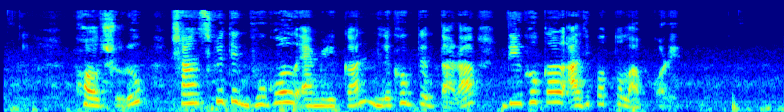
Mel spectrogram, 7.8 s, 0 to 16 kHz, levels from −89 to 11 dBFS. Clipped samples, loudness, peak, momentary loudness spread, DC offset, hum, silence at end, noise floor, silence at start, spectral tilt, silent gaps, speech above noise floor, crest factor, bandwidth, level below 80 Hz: under 0.1%; -23 LUFS; -2 dBFS; 16 LU; under 0.1%; none; 0 s; -47 dBFS; 0.1 s; -4 dB/octave; none; 24 dB; 22 dB; 11.5 kHz; -50 dBFS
